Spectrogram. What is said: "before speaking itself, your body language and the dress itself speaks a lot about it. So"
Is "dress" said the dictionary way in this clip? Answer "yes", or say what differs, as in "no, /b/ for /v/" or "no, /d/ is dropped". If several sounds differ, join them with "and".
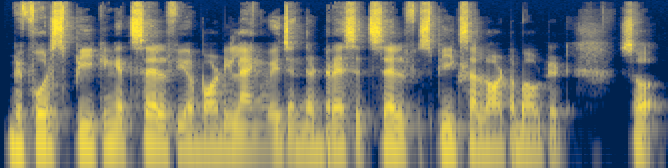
yes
